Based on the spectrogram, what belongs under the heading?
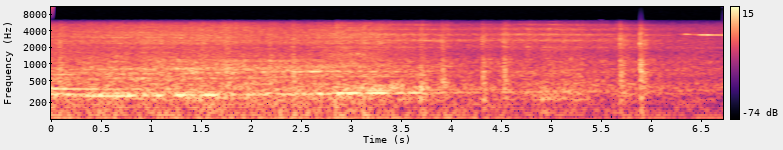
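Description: JR 117 series electric train pulling out and passing close by: a steady motor and gear hum with the rumble of the wheels. It fades after about three and a half seconds as the last car goes by, with a few sharp wheel clacks over the rail joints between four and six seconds in.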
